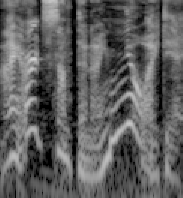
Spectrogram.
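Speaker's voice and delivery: very high-pitched, loud, swooping character voice. Game master voicing a character the players hear, in a very high-pitched voice. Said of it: "you hear just a very like high pitched".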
